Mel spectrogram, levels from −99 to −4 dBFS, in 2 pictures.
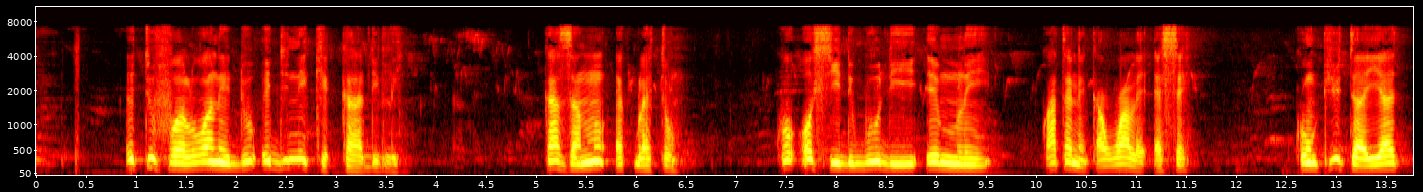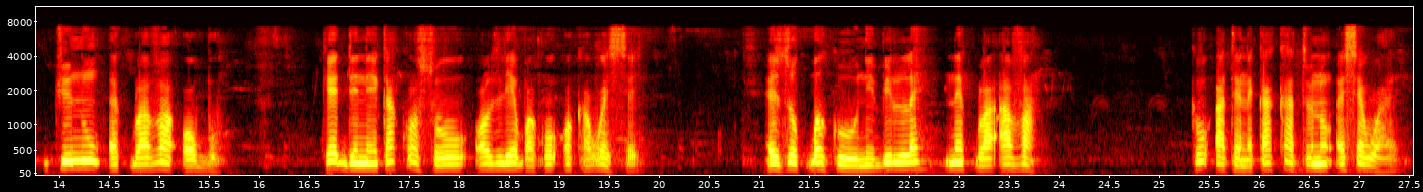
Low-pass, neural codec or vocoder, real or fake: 7.2 kHz; none; real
